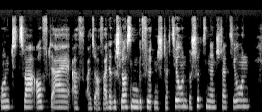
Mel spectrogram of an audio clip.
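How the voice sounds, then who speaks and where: Somewhat breathy and flat in intonation, a woman speaks at a moderate pace and medium pitch. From Hesse, near Fulda. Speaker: hypnotherapist, former psychiatric nurse. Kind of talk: casual chat.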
